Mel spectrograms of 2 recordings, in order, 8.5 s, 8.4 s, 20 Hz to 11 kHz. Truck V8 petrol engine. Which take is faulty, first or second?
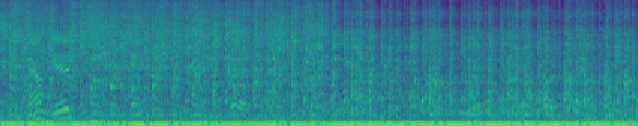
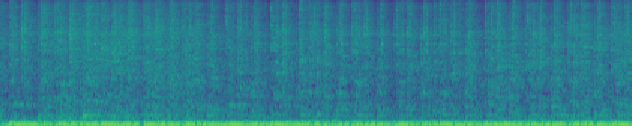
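second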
